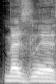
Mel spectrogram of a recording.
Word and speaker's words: Meslier: and slide in um meslier silent s ultimately soft for the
